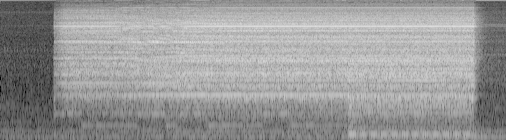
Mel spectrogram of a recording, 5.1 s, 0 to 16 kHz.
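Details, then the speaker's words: 1982 Bally Midway Tron arcade PCB after replacing a shorted capacitor: harsh, buzzy, fuzzed-out game sound when coined up; owner suspects the audio amplifier chip, piggybacking a new 3900 amp reduces it. "But you'll see I got some nasty sound."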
